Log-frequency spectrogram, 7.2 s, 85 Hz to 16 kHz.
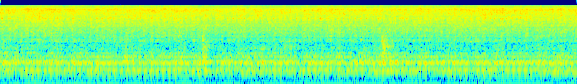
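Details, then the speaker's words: Honda CB750 four-cylinder, left sitting, first start on choke after reviving: smooth even beat with clean throttle blips, no misfire or knock; oil overfilled, leaking from overflow when revved; runs great, normal running. "but hey better to have too much oil than not enough but dang dude the thing runs pretty darn great"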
